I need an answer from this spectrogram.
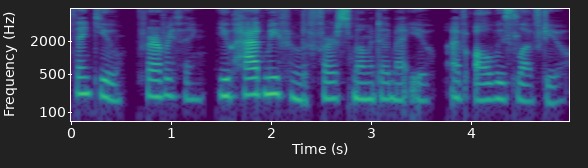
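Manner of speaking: hushed declaration of love; tender farewell. Acted. Joshua's last declaration of love.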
